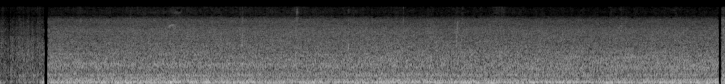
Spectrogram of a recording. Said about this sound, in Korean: 비가 끝일 생각이 없네요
